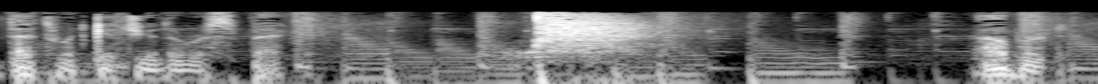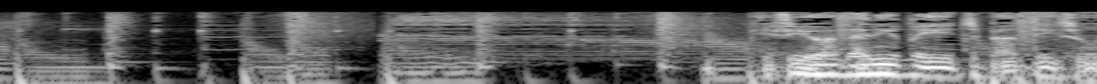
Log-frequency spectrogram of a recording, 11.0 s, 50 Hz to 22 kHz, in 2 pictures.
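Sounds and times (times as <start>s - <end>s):
low musical background: 0.0s - 10.9s
speech: 0.1s - 2.1s, 4.9s - 5.6s, 9.4s - 10.9s
whip crack: 2.6s - 3.6s.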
